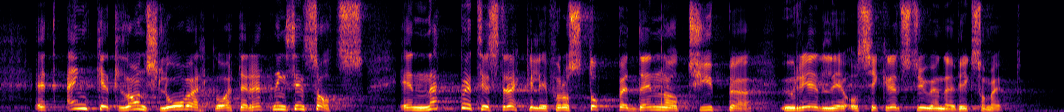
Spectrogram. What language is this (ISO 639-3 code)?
nor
